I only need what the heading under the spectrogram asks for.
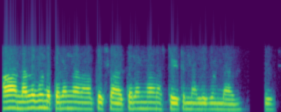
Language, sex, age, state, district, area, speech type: Telugu, male, 18-30, Telangana, Nalgonda, rural, conversation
